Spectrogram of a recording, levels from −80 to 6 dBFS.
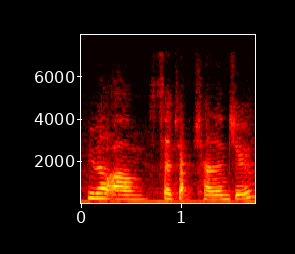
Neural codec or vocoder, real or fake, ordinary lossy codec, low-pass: codec, 44.1 kHz, 2.6 kbps, SNAC; fake; MP3, 64 kbps; 7.2 kHz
